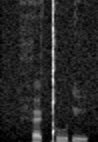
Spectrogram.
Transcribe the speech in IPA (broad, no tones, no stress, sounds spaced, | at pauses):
h æ ǃ u ɗ ĩ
